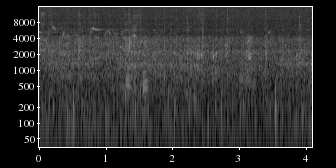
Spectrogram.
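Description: Faint hoofbeats of a ridden horse galloping on a sand track: a quick, uneven run of soft thuds.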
